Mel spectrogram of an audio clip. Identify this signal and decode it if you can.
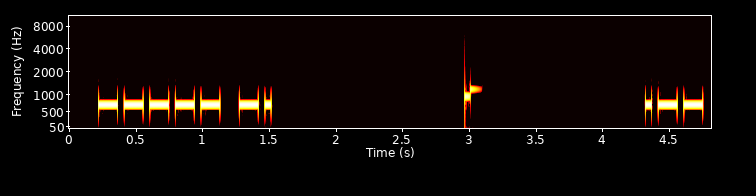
Morse code, heard as a keyed tone, about 25 wpm, 700 Hz. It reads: 0 N W
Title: Single-Letter Single-Number 25wpm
